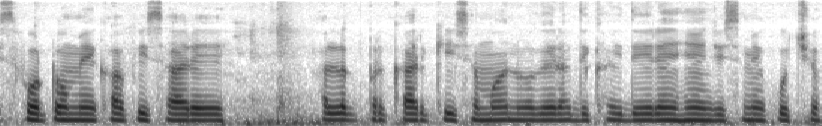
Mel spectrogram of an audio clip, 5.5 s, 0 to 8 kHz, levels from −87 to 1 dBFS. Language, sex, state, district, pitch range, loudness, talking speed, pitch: Hindi, male, Rajasthan, Bikaner, 145-150 Hz, -18 LUFS, 175 wpm, 150 Hz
